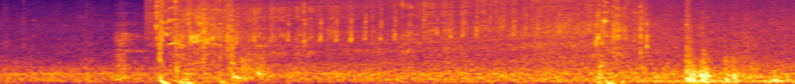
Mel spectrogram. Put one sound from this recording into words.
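A rope whooshes and creaks.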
